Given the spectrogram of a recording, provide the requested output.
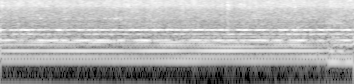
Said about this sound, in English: Each drop plays a soothing melody, a calming symphony that envelops you. As you listen to the rain, synchronize your breath with its pattern.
